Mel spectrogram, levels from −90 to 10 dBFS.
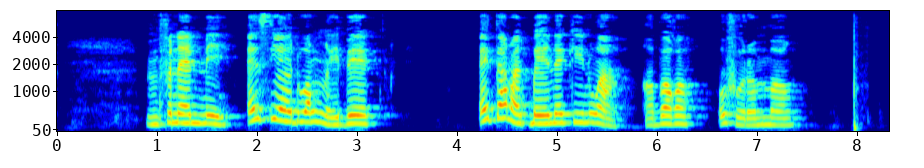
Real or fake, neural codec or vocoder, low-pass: fake; codec, 16 kHz, 16 kbps, FreqCodec, larger model; 7.2 kHz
